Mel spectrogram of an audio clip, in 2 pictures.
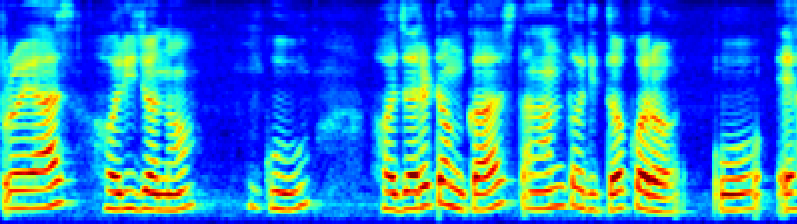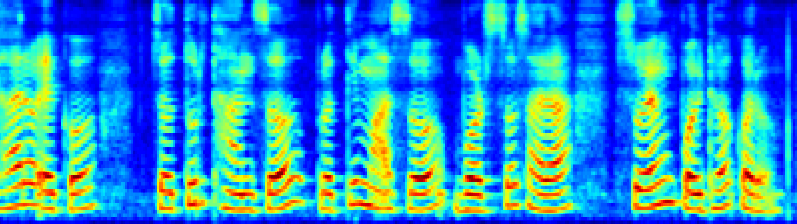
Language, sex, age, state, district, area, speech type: Odia, female, 60+, Odisha, Boudh, rural, read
